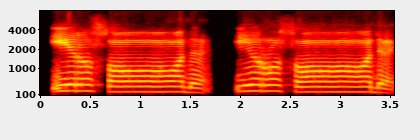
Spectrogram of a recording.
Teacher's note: را ساکن کے بعد صاد آ رہا ہے جو بھی موٹا ہے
